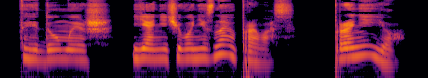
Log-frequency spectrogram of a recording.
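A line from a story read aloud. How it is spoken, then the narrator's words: Quiet menacing question. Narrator (Russian): Все так же тихо, но с угрозой спросила Нателла Георгиевна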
